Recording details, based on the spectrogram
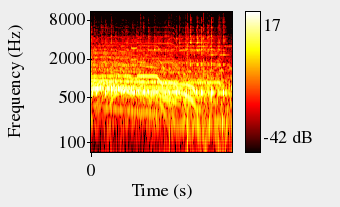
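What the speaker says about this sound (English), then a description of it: "Give yourself a round of applause." A large outdoor crowd at a Groundhog Day gathering cheers and whoops in a loud, continuous roar, with rising and falling shouted voices layered over the din and some clapping mixed in.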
